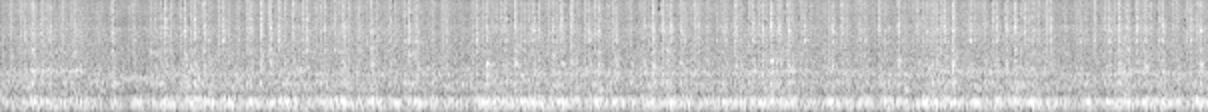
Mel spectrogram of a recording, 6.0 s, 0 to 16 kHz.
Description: Here is a video of my 1991 Firebird v6 that is now able to start and idle but the idle is very rough and I am still getting codes 33 and 43.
